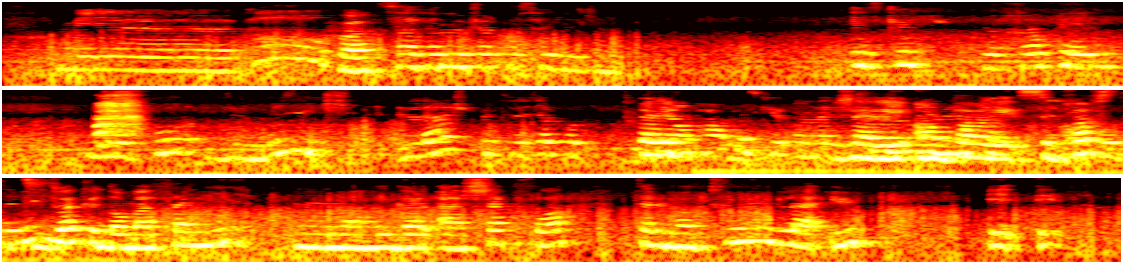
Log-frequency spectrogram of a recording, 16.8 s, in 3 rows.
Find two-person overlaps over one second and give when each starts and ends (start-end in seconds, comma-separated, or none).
9.8-11.6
